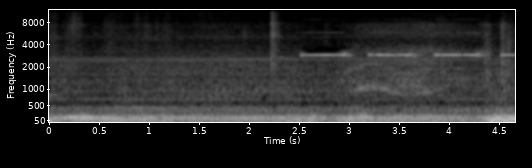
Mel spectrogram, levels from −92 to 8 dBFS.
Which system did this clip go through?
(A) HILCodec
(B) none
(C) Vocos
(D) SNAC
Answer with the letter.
B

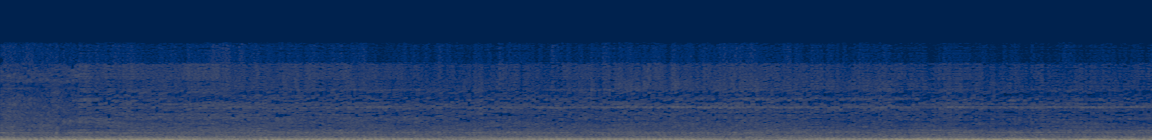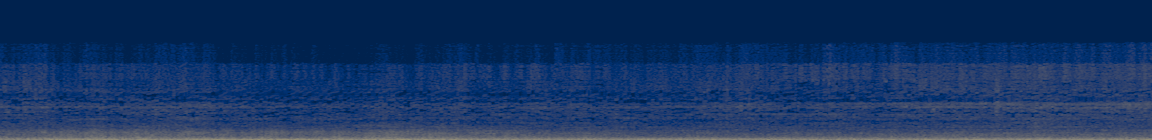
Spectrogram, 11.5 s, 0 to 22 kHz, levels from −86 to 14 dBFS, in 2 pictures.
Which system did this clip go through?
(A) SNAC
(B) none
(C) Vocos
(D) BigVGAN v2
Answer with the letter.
C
